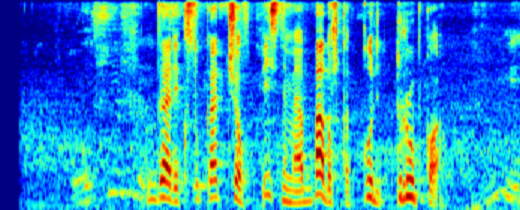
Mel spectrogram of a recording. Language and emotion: Russian, positive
